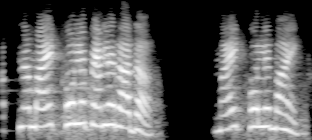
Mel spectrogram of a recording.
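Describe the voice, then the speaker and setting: Woman hosting an online meeting, very high voice, muffled video call sound, encouraging and prompting. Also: expressive, normal speed. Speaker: meeting host.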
